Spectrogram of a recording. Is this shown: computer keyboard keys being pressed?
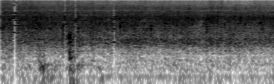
no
